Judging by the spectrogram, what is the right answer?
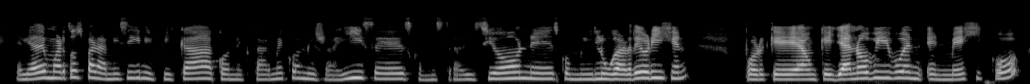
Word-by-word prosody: El 230 - -8
día 245 +1 +3
de 295 +3 +3
muertos 300 +2 -1
para 290 -6 0
mí 245 +1 -6
significa 265 -1 -2
conectarme 235 +1 -9
con 295 -2 -6
mis 245 -3 -6
raíces, 255 +2 -3
con 225 -4 -16
mis 220 0 -13
tradiciones, 260 +4 -1
con 250 -3 -5
mi 235 0 -4
lugar 245 -1 +2
de 280 +2 +6
origen, 295 0 +2 0.6
porque 230 0 +3
aunque 230 0 +2
ya 240 +1 +8
no 275 +1 +3
vivo 295 0 +2
en 275 -4 0
en 225 -2 -4
México, 265 +6 -2
255 Hz, 155 wpm, -23 LUFS, 235-285 Hz, 0.6 s, ya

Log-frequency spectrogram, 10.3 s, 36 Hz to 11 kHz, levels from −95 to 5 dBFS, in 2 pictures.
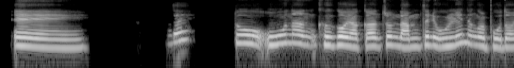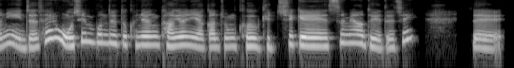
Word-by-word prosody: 예. 205 -4 +1 0.8
근데 335 +7 -1 0.4
또 295 -4 +2
오운완 280 0 0
그거 255 -1 +5
약간 225 +1 +2
좀 255 +1 +1
남들이 225 +3 +1
올리는 250 +6 0
걸 240 -2 +2
보더니 220 +4 -2
이제 210 0 -3
새로 420 - +2
오신 330 +9 +2
분들도 295 -3 -4
그냥 260 0 -1
당연히 250 0 +1
약간 215 0 -3
좀 225 +1 -6
그 230 0 +1
규칙에 230 +1 +2
스며들듯이 280 - -4 0.6
이제 195 -3 -4
240 Hz, 290 characters per minute, -22 LUFS, 220-275 Hz, 0.8 s, 그거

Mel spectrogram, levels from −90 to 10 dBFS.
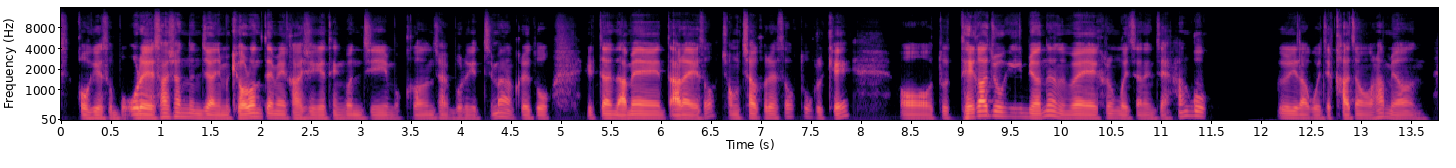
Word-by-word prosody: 거기에서 95 -2 -1
뭐 85 - -10
오래 100 -3 +7
사셨는지 125 -2 0
아니면 95 -1 +2
결혼 120 +5 +6
때문에 105 -4 +1
가시게 95 +1 -2
된 95 -1 -9
건지 95 -1 -4
뭐 85 -2 -16
그건 95 +1 -6
잘 95 -1 -6
모르겠지만 90 - -6
그래도 95 0 -4 0.4
일단 110 -2 +1
남의 100 +1 +4
나라에서 90 -2 +4
정착을 110 +2 -2
해서 115 +5 -8
또 125 - -12
그렇게 105 - -1 0.5
어 100 -1 -1
또 110 - -8
대가족이면은 130 -2 +3
왜 100 -2 +4
그런 110 +2 -8
거 95 - -3
있잖아요. 90 +1 -7
인제 85 +1 -7 0.9
한국이라고 100 -4 -4
이제 85 - -6
가정을 95 +1 -1
하면 95 - -5
100 Hz, 365 characters per minute, -23 LUFS, 95-110 Hz, 0.9 s, 오래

